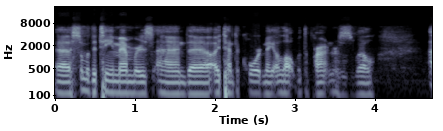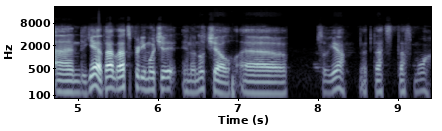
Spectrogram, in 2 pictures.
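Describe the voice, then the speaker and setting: A man with an Irish accent, medium pitch, moderate pace, fairly even intonation and big swings in loudness. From Ireland. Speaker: software developer and project manager. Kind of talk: interview.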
